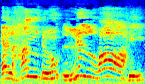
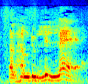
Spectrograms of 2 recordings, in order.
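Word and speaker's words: الحمد لله: Alhamdulillahi Rabbil Alameen. Same situation here. We have li before the syllable la, but we don't accept. This is, most people will say Alhamdulillah.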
